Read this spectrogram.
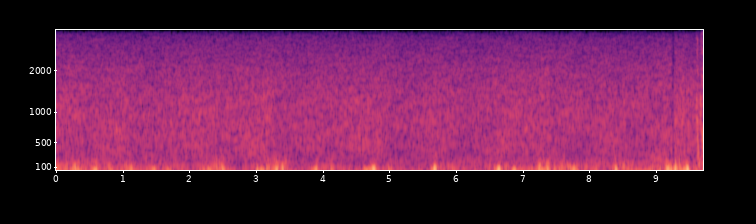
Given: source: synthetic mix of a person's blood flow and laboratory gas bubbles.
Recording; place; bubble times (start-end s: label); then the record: Doppler ultrasound of blood flow; subclavian vein
9.59-9.71 s: bubbles
From the record:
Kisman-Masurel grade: 211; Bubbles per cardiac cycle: several, 3 to 8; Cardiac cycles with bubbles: 1 to 10%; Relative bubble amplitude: barely perceptible (0.100 to 0.250); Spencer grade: 1 (occasional bubble signal discernible with the cardiac motion signal, with majority of cardiac periods free of bubbles); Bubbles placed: anywhere in the cardiac cycle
